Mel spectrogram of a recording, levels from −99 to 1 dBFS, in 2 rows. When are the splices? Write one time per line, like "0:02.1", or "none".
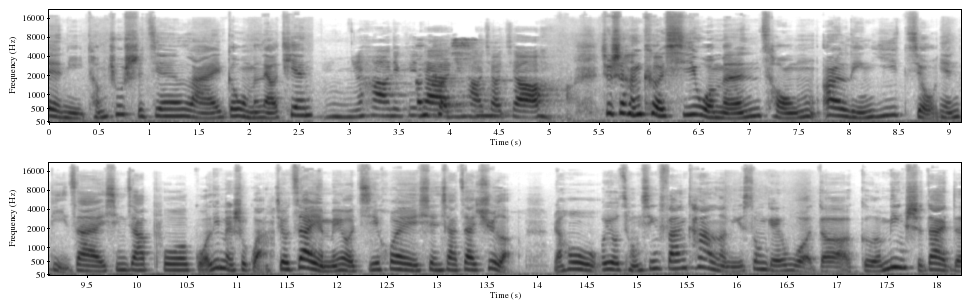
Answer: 0:08.9
0:11.3
0:14.6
